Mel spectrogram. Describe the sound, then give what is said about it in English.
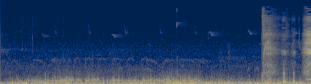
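Faint, brief high chirps from a small bird catching a bug come and go over a low outdoor rumble on the island of Hawaii, then a sudden louder rustling burst arrives near the end. “A little bird just literally catching a bug right in front of my face.”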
